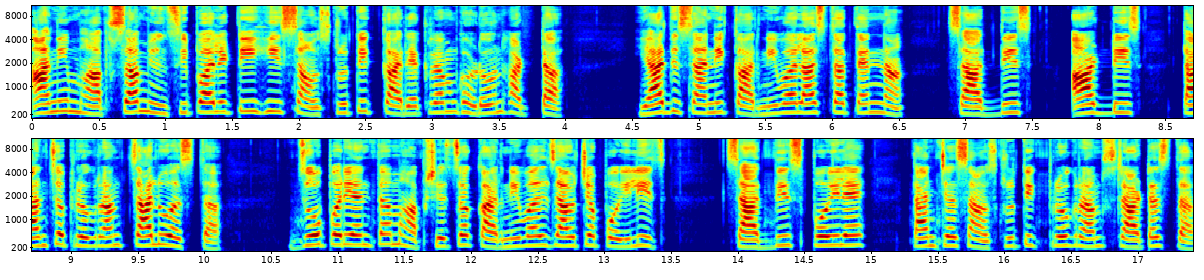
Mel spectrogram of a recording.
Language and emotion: Goan Konkani, neutral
